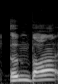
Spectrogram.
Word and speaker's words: Umber: gonna kill them all umbar is the correct way to say oh okay thank you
